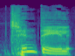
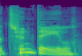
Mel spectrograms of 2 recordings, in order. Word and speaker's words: Tyndale: William Tyn, Tyndale, eller Tyndale, øh, alt efter hvordan man vil udtale det, øh, for det kan faktisk udtales både med i og med y.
